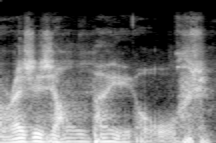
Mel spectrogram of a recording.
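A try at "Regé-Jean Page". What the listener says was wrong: You guys are pronouncing too many of the letters in that name.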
